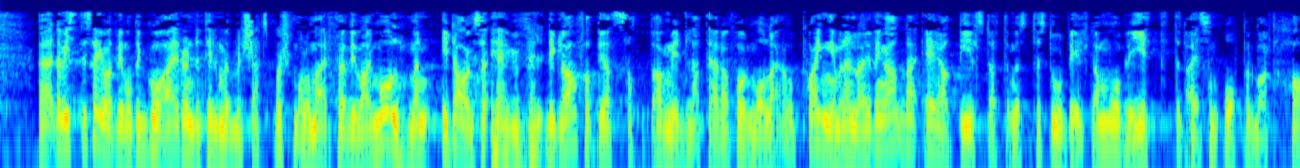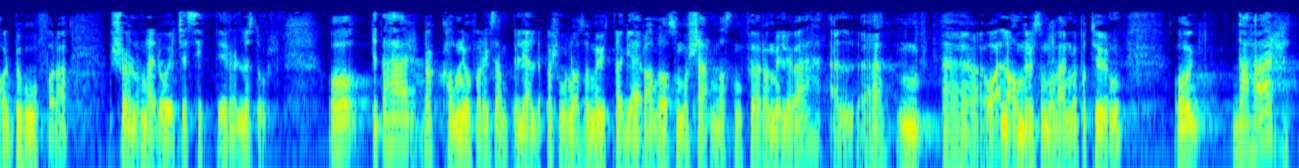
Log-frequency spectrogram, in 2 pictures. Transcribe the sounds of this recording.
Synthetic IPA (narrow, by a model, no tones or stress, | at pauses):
d̪ɛʋiːst̪əsæɪɡjʊɑt̪ʋɪmɔt̪ːəɡoːʔæɪɾʉnd̪ət̪ʰɪlmɛbʉd̪ʂɛ̰t̪ːspœʂmoːlɔmæɪɾføːɾʋɪbɑɪmoːlmɛnɪd̪ɑːɡsɔʔæɾɛɡʋɛld̪ɪɡlɑːfɔɾɑt̪̚d̪ɪhɑɾsɑt̪ːɑ̰ʋmɪd̪ləʈ̪ʰɛɾɑfɔɾmoːlə̰ɔpʰɔɛŋːəmɛd̪ɛnlœʏʋɪŋɑd̪ɛʔæɾɑt̪̚biːlst̪œt̪ːəmɛt̪ʰɪst̪uːɾbḭːld̪æ̰mɔbliːjɪt̪ʰːɪld̪æ̰ɪsɔmoːpənbɑ̰ːɾt̪hɑ̰ɾbəɦuːʋfɔdɛ̰ɪ | ʂøːlɔmd̪æɪd̪ɔɪçːəsɪt̪ːəɾɪɾʉlːəst̪ṵːlʔɔd̪̥ɛt̪ːəɦæːɾd̪ɑkʰɑnjʊfɔɾʔɛksɛ̰mpəljɛld̪əpæʂuːnɑsɔmːɔʉːt̪ɑɡeːɾʔɑnd̪əɔsɔmːɔʂæɾmɑ̰smɔ̰føːɾɑmɪljø̰ːəʔɛ̰lə̰ | ɔ̰ɛ̰lːəɾɑnd̪ɾəsɔmːɔʋæːɾəmɛpɔt̪ʰʉːɾn̩ | ʔɔɡ | d̪ɛɦæːɾ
